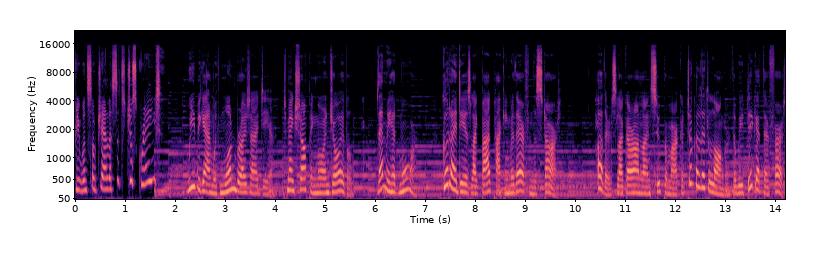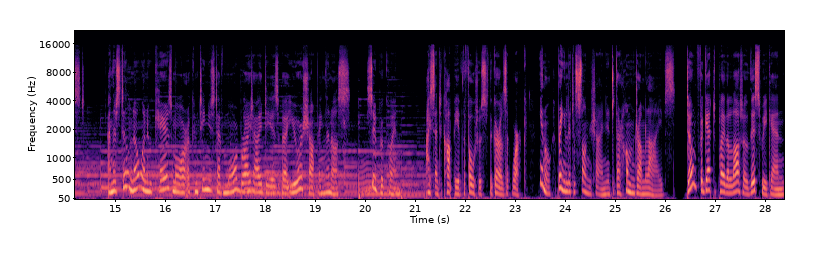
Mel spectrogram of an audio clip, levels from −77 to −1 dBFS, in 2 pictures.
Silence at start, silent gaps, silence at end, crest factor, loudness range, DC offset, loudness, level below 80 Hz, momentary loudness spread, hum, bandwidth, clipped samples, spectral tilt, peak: 0 s; 26.27-26.31 s; 0 s; 20 dB; 3 LU; under 0.1%; -22 LUFS; -46 dBFS; 9 LU; none; 15.5 kHz; under 0.1%; -4.5 dB/octave; -2 dBFS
